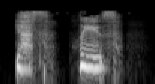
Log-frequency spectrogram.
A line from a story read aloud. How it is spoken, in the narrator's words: I breathe, my voice hoarse and needy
